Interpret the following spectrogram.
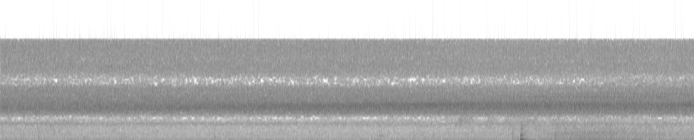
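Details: Cicadas singing in summer rain in Kyoto, Japan: a dense, unbroken high-pitched hiss that holds steady throughout, with a faint low rumble underneath and one brief sharp tap near the end.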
